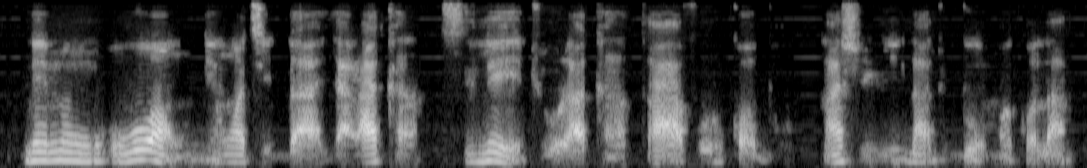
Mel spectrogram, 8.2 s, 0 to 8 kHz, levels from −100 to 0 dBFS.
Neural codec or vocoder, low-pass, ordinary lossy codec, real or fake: vocoder, 22.05 kHz, 80 mel bands, HiFi-GAN; 7.2 kHz; none; fake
